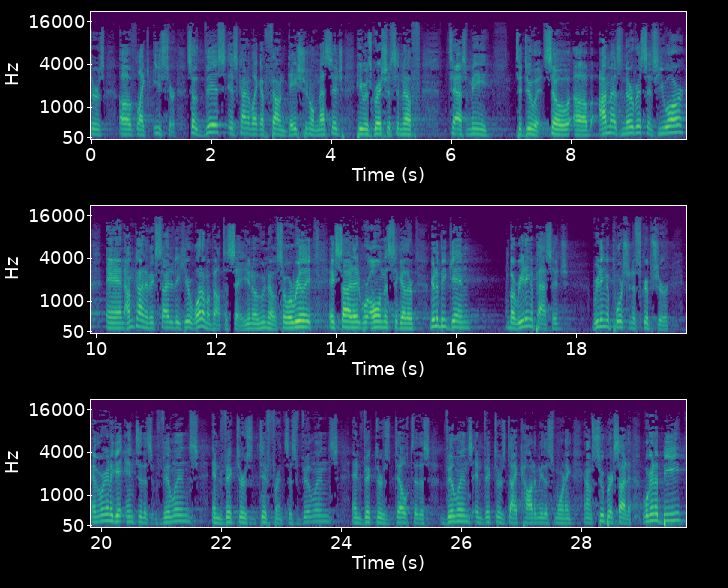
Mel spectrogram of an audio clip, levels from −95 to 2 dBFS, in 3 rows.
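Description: No technical faults are audible.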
